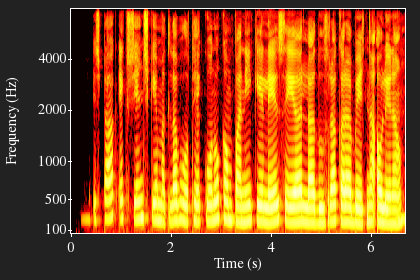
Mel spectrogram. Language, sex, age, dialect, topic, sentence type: Chhattisgarhi, female, 18-24, Central, banking, statement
